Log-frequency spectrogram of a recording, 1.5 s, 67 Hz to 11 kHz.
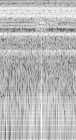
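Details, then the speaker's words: Alfa Romeo Spider 2000 leak-down test, cylinder four holding about 12 psi versus 90 on cylinder one: steady loud hiss of escaping air felt at the exhaust, leaking past the exhaust valve. "you can hear the back as well i can feel the actual air coming out of the exhaust here so there's a bad leg from the actual valve exhaust valve"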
